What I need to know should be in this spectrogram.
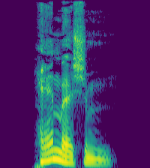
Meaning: strong dative masculine/neuter singular of hämisch
- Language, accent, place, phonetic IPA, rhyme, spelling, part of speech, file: German, Germany, Berlin, [ˈhɛːmɪʃm̩], -ɛːmɪʃm̩, hämischem, adjective, De-hämischem.ogg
